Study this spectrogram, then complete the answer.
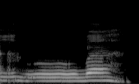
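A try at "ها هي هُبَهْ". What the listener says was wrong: Jangan terhenti. jangan terhenti. Ha hi hu bah. Jangan ha hi hu. Nah, ya bagus tapi masih terhenti. Makrosnya benar tapi masih belum ngalir.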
